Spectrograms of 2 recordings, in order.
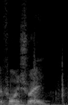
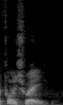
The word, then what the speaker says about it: Feng Shui: Decía, Feng, acuérdense como un fan, ¿no? Como un ventilador. Entonces ese es viento. Y Shui, él decía como shower, ¿no?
